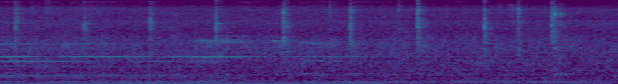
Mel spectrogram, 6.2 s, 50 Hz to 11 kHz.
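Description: German SBS wall clock with a Feintechnik 661 movement ticking steadily, about one tick every two-thirds of a second. The last ring of its bing-bong gong-rod strike fades out about a second in.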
